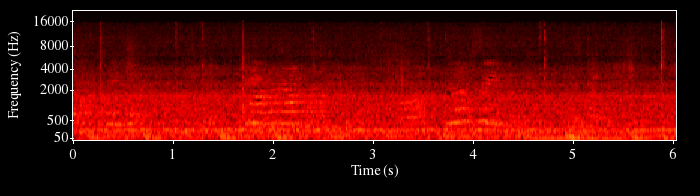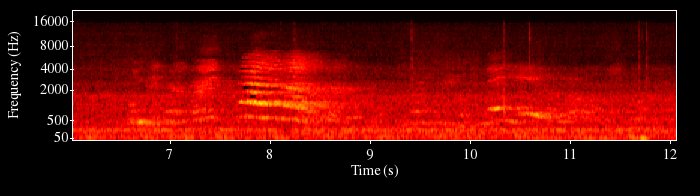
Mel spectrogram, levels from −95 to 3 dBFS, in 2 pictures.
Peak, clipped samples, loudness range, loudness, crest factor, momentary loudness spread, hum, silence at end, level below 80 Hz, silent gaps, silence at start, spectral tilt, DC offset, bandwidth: -20 dBFS; under 0.1%; 12 LU; -43 LUFS; 24 dB; 15 LU; none; 0 s; -56 dBFS; none; 0 s; -4.5 dB/octave; under 0.1%; 16 kHz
